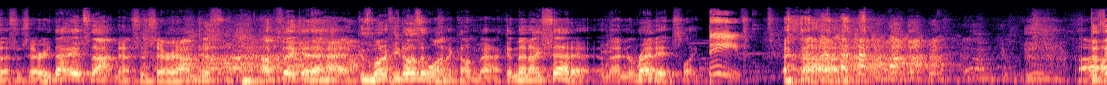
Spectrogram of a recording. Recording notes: Twinnovation LIVE in CHICAGO!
